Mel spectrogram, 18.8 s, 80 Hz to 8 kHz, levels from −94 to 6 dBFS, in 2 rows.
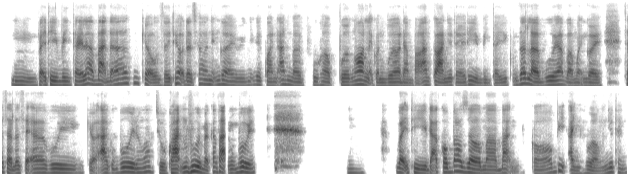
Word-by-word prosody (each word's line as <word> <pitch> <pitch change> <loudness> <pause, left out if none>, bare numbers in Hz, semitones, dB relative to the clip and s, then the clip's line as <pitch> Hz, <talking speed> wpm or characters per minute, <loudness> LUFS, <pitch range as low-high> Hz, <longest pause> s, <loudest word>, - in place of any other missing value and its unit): Ừm, 130 -4 -4
vậy 140 0 +1
thì 140 -2 +1
mình 130 -1 -2
thấy 130 0 +1
là 160 0 +2
bạn 145 -5 +2
đã, 165 +8 0 0.2
kiểu, 110 +1 -2
giới 120 +1 -3
thiệu 185 +6 -1
được 130 -1 -1
cho 165 -2 -4
những 145 -1 -4
người 135 -5 -2
với 120 0 -7
những 130 +2 -10
cái 140 -1 -5
quán 120 -1 -4
ăn 150 +2 -2
mà 115 -2 -2 0.2
phù 130 - -5
hợp, 120 -3 -3
vừa 120 0 +1
ngon 150 +3 +4
lại - - -4
còn 110 0 -4
vừa 115 +1 +1
đảm 110 -2 -4
bảo - - -3
an 130 - +1
toàn 110 - +4
như 125 - -3
thế 115 -1 -5
thì 140 -4 -2
mình 105 -1 -8
thấy 105 +2 -5
cũng - - -11
rất 175 +2 +2
là 140 -9 +5
vui 135 +5 0
á. 150 - +2
Và 115 -6 -2
mọi 110 0 -6
người 110 -2 -1 0.3
chắc 165 - -4
chắn 125 - +3
là 130 - 0
sẽ 140 +2 0
vui, 135 -2 0
kiểu, - - -4
ai 135 - +3
cũng 135 -1 -7
vui, 160 +1 +4
đúng 145 +1 -2
không? 170 0 -3
Chủ 115 -2 -2
quán 140 +2 +6
cũng 165 - +1
vui 180 0 +6
mà 135 - +1
các 170 - -3
bạn - - +6
cũng 135 +1 -2
vui. 155 -4 +4 1.4
Ừm, 135 -1 -10 0.5
vậy - - +3
thì 130 -4 +1
đã - - +2
có 160 - +2
bao 180 +3 +1
giờ 145 -5 +5
mà 120 -1 0
bạn 130 +5 -3 0.2
có 120 +4 -4
bị 190 -4 -2
ảnh 115 -3 0
hưởng 110 0 -4
như 160 - 0
th 160 - -11
130 Hz, 255 wpm, -29 LUFS, 120-150 Hz, 1.4 s, quán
